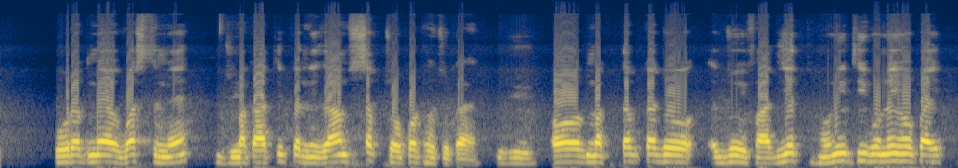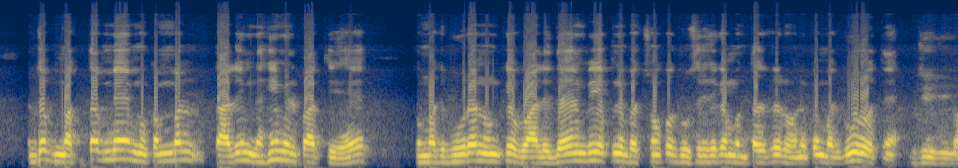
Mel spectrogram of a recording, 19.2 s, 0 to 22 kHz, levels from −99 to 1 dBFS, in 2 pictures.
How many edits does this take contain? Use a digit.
0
